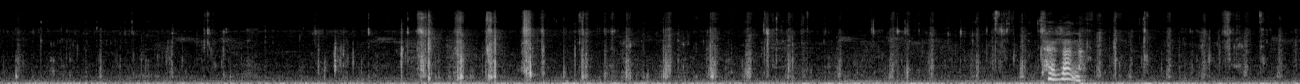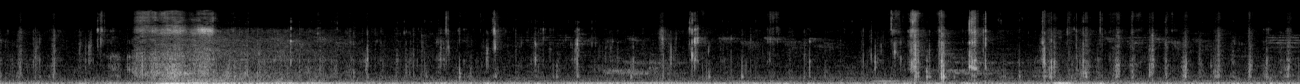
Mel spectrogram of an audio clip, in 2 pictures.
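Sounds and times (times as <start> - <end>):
wet chewing and lip-smacking: 0.0 - 14.4, 16.6 - 26.0
loud noisy burst: 14.3 - 17.4.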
